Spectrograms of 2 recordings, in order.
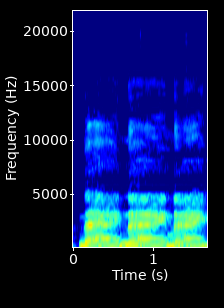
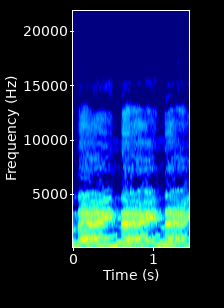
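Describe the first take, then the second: First: Higher, louder sung nay; sung, bright nay. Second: Higher, louder, overly twangy nay; too twangy. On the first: Coach giving the nay reference tone, sung. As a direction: sing nay with bright twang. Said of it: "a reference being nay". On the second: Coach showing the overdone, too-bright nay. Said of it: "too twangy and too bright". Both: Shown as a demonstration.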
